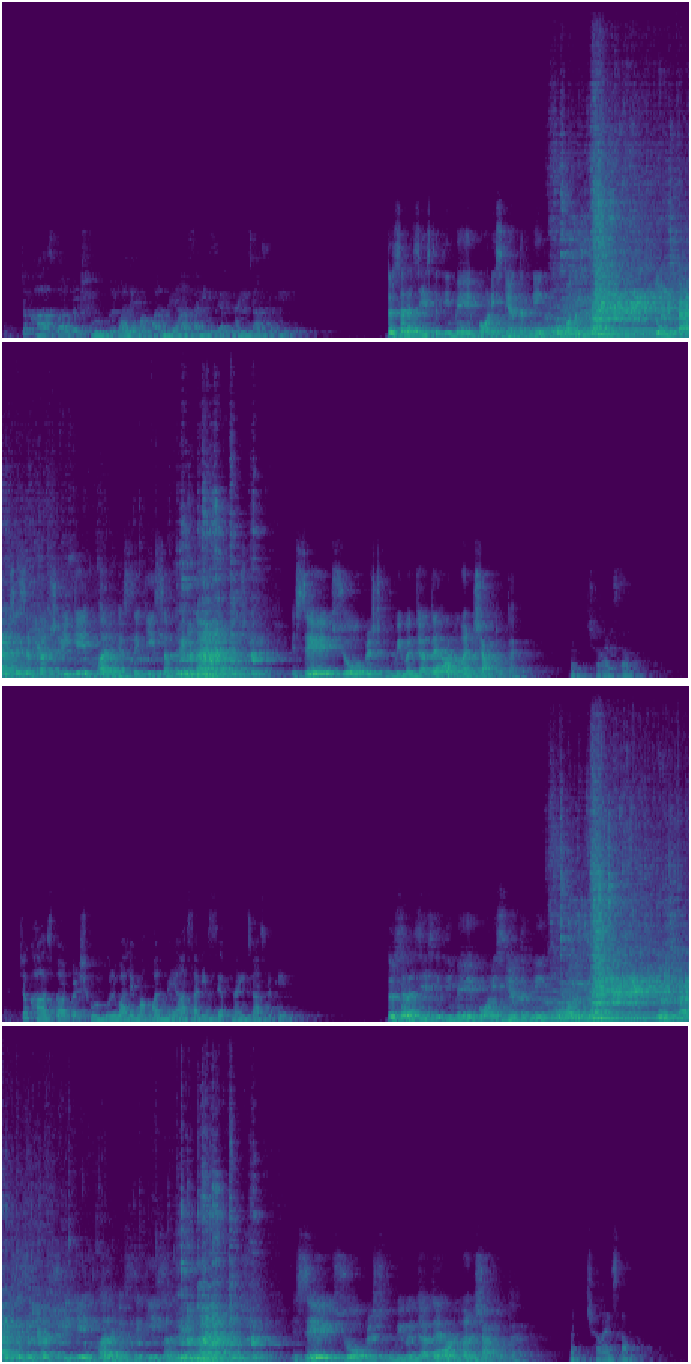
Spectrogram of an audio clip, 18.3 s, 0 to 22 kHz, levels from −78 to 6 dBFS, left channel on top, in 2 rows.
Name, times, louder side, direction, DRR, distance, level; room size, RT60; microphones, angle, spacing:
voice 1, 0.3-3.8 8.7-8.9 16.7-17.5, right 2 dB, 75° right, 4 dB, 0.4 m, -39 dB
voice 2, 5.1-8.4 8.7-12.6 13.0-16.1, equal, 50° left, 1 dB, 0.6 m, -31 dB
sound 1, 6.5-10.5, right 1 dB, 5° right, 1.0 m, -39 dB
Gurgling / Toilet flush, 7.2-12.6, equal, 55° right, 1.0 m, -30 dB
4.8 x 2.8 x 2.6 m, 1.3 s
head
